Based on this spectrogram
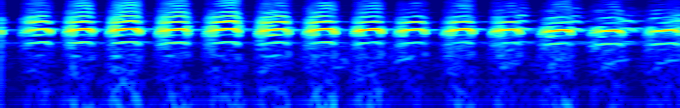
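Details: Loud, grating notes from a peregrine falcon, repeated about twice a second in a steady rhythm. Each note is a harsh, slightly rising syllable.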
